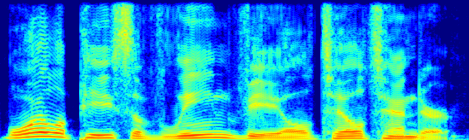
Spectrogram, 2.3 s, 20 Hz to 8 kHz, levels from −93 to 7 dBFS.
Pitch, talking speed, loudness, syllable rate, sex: 135 Hz, 205 wpm, -16 LUFS, 4.6 syllables/s, male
